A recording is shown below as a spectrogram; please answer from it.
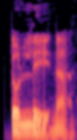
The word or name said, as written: Tollena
